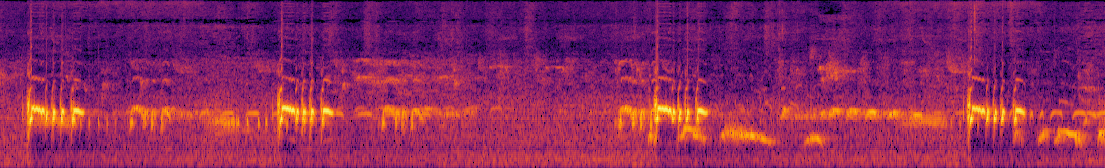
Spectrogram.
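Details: Local zebra dove song, used to encourage others to sing: four crisp bursts of rapid ringing coo notes at regular gaps, each trailing into lower, rolling trills.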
